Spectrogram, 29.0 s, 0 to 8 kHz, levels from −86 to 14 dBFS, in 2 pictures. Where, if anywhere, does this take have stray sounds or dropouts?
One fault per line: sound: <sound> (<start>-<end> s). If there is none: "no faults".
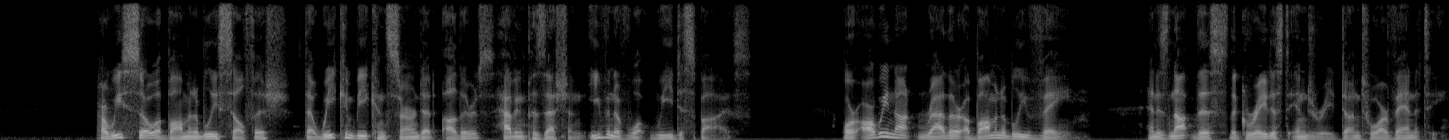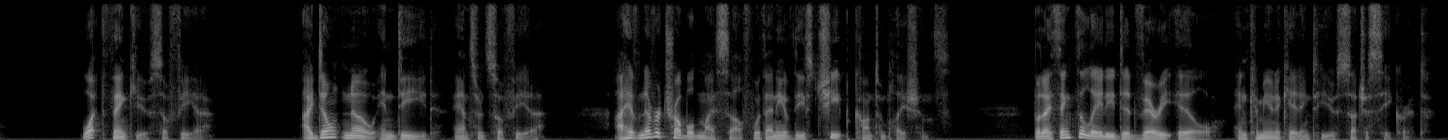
no faults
